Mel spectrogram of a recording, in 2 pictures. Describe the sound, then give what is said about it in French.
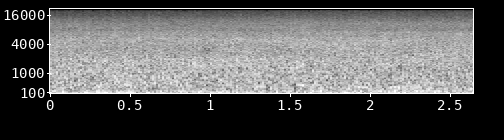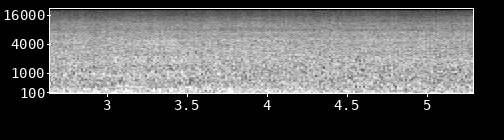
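A waterfall roars in a continuous, dense wash of rushing water, steady and unbroken throughout, with no voices or other distinct sounds standing out. “Il fait un demi-mètre et là ça s'ouvre sur la cascade.”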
